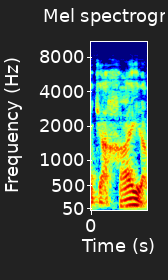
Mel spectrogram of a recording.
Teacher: Fíjense aquí en esta palabra Yajaira, bueno, también la H poniéndola como aspirada como J, que bueno, en español debería ser Yajaira.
